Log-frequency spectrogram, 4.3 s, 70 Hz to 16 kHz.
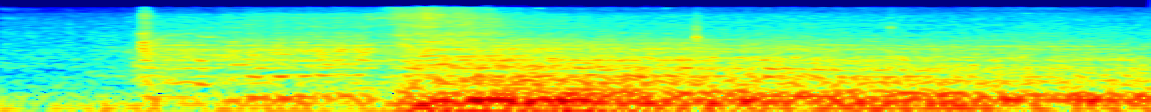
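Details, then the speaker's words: Coachmen 2890QB motorhome engine start: short crank, then a steady, even, beefy low idle with no weird noises, ticks or exhaust leak; a healthy start. "You can hear no weird noises or ticks or exhaust leak for that matter. And it's a nice beefy sound."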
